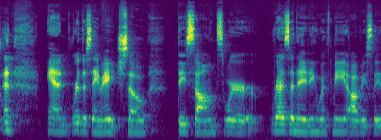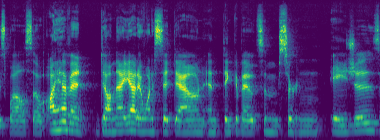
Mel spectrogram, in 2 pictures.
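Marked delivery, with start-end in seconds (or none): none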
